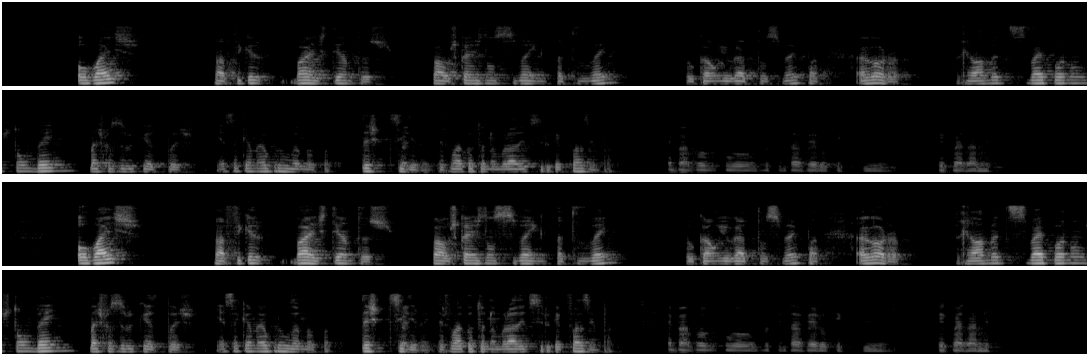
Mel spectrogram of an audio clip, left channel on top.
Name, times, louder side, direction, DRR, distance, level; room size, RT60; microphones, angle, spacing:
voice 1, 0.8-1.4 2.1-2.6 2.9-3.9 4.3-6.1 6.8-9.0 9.5-14.0 14.4-15.0 15.3-16.8, right 3 dB, 60° right, 5 dB, 0.9 m, -34 dB
voice 2, 17.5-19.1 19.5-19.7 20.2-20.7, right 3 dB, 80° right, 9 dB, 1.2 m, -48 dB
25.0 x 22.5 x 2.4 m, 0.41 s
head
